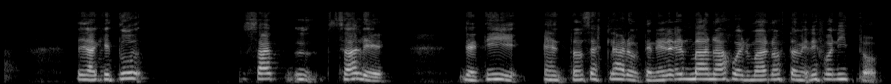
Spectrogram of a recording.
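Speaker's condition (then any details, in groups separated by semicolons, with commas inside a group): Down syndrome; congenital, since birth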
